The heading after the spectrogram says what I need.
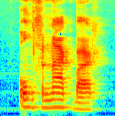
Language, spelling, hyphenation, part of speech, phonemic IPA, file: Dutch, ongenaakbaar, on‧ge‧naak‧baar, adjective, /ˌɔŋ.ɣəˈnaːk.baːr/, Nl-ongenaakbaar.ogg
- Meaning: 1. unapproachable, inaccessible 2. distant, detached, aloof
